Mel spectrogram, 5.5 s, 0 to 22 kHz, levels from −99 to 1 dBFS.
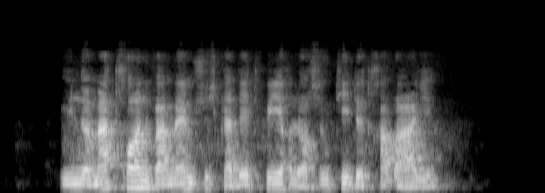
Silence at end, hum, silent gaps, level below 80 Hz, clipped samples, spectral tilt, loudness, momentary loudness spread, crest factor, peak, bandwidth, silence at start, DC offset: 1.1 s; none; none; -62 dBFS; under 0.1%; -9 dB/octave; -18 LUFS; 9 LU; 18 dB; 0 dBFS; 7 kHz; 0.6 s; under 0.1%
